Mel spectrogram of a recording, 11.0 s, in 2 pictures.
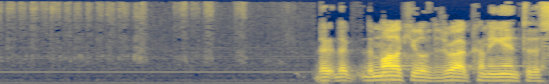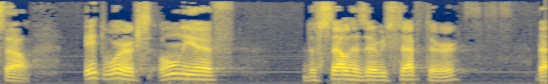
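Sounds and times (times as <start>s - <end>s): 
scratchy strokes of a writing tool drawing a drug molecule diagram: 0.0s - 2.6s, 10.2s - 10.8s
speech: 3.2s - 7.9s, 8.6s - 10.2s.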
